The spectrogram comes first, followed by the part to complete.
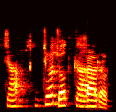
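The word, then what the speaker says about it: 젓가락: Kalau sumpit, ini dibacanya Jotkarak. Jotkarak. Ini dibaca huruf K juga ya.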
